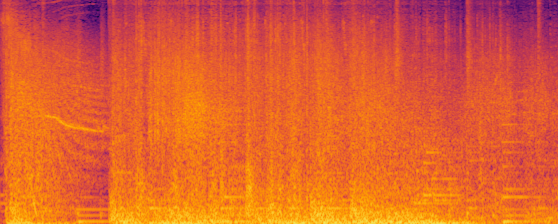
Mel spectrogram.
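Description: Launch of a heat-seeking missile from a military vehicle, a sudden loud blast that becomes a sustained roaring rush, with a rising whistle at the start and heavy rumble throughout.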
